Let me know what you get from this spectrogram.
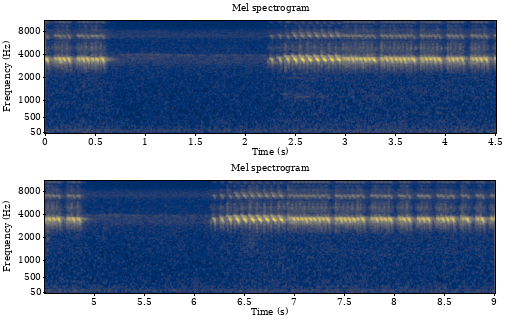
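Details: A single insect calling at night from the grass of a small home garden, recorded with a phone held close: high, pulsed trills lasting two to three seconds, separated by silent gaps in a very quiet night.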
